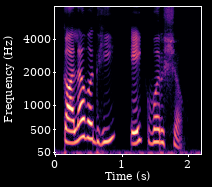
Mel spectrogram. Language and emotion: Marathi, neutral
